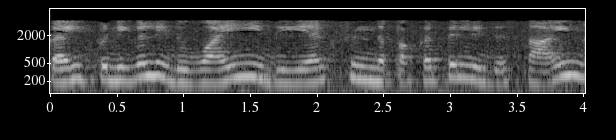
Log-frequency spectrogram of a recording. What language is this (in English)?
Tamil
